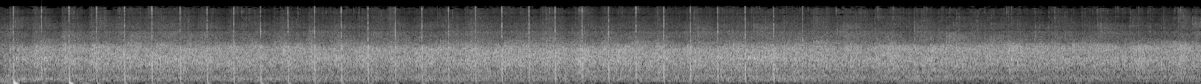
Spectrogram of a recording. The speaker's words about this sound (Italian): Gli trasmettiamo il nostro applauso.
